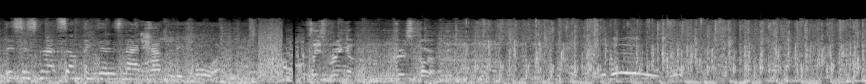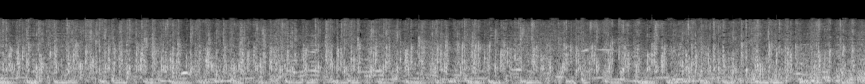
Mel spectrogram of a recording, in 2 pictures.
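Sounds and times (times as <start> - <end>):
speech: 0.1 - 5.1, 6.0 - 7.9
audience applause: 4.5 - 17.3.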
